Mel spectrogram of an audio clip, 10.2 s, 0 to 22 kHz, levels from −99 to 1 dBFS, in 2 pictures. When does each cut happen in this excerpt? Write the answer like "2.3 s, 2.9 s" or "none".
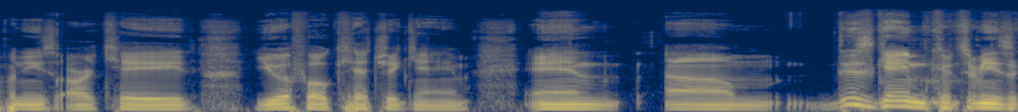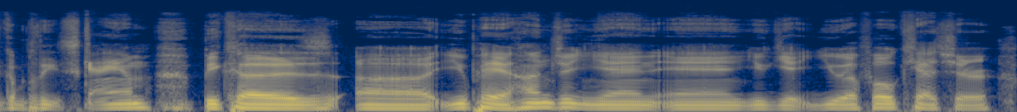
none

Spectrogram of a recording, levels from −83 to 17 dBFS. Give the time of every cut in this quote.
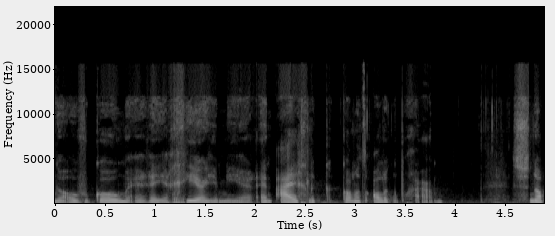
2.1 s, 3.4 s

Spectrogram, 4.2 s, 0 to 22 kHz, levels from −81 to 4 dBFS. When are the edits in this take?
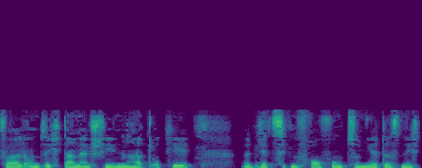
2.5 s

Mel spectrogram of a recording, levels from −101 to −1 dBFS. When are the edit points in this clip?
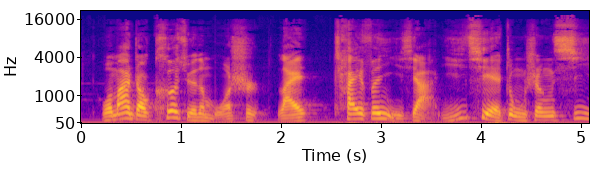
1.9 s

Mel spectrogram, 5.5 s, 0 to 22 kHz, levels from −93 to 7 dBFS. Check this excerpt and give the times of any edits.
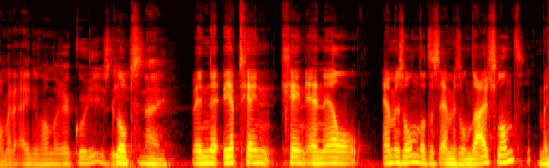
2.8 s

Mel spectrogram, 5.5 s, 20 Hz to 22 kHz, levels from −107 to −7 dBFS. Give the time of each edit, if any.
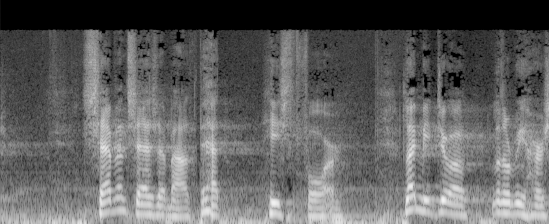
1.3 s, 2.0 s, 3.0 s

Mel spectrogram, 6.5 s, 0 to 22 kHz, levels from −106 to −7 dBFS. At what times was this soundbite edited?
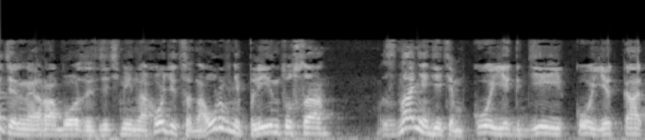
none

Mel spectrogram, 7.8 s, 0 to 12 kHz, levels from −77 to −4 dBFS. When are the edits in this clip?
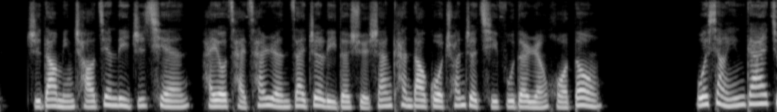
1.9 s

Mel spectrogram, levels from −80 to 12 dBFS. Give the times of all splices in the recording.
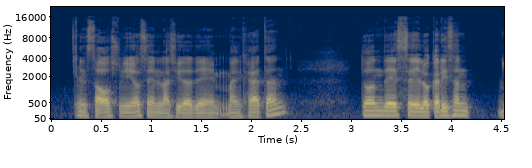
none

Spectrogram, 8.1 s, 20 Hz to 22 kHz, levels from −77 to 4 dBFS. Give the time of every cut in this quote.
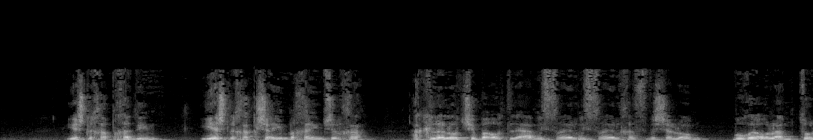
1.8 s, 3.8 s, 5.8 s, 7.2 s

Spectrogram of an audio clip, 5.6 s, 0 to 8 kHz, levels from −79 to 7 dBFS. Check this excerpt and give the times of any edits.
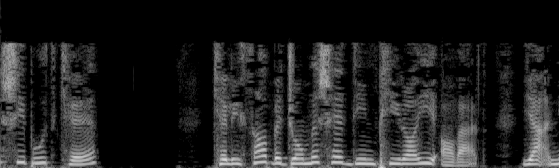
none

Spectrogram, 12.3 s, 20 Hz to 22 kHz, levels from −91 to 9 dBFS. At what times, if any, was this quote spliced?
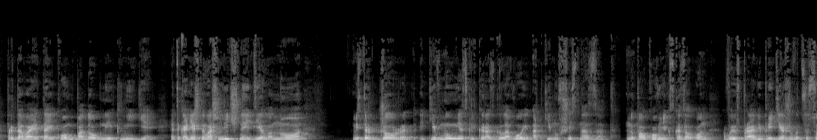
9.3 s

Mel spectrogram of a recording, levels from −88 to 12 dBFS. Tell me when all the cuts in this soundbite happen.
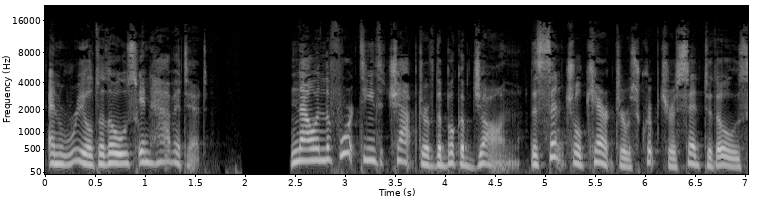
0.9 s, 1.9 s, 4.8 s

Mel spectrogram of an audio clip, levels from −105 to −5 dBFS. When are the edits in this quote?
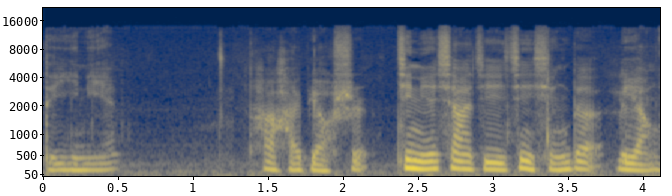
1.3 s, 2.2 s

